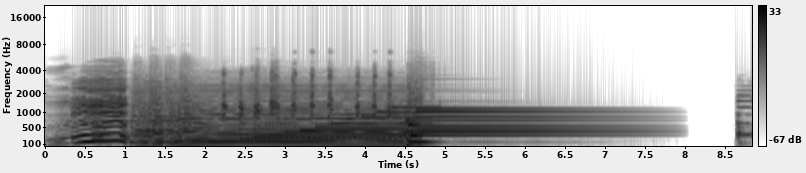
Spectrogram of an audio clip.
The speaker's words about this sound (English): In the background, he heard the cows busy at work. Click, clack, moo. Click, clack, moo. Clickety clack, moo.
